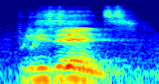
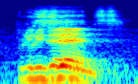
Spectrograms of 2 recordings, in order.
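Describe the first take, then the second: No difference in how they are said.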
